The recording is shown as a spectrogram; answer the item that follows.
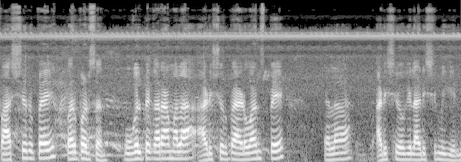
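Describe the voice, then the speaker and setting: A man chatting and joking through a casual travel vlog by the sea, filmed on a handheld phone. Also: on the high side. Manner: chatty, joking, switching between Hindi and Marathi. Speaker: vlogger. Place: outdoors by the sea. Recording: noisy outdoor phone recording.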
